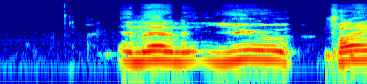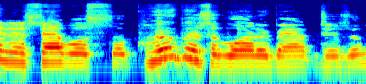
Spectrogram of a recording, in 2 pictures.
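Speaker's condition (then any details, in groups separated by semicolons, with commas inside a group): Cerebral palsy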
